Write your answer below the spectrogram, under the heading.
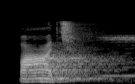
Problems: constant background noise, echo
